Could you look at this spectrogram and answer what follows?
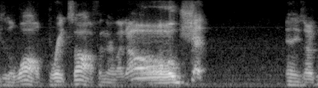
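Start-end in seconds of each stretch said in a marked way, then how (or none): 1.7-2.7 much higher, loud startled yelp; startled oh shit. Acted. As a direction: jolt as the chain snaps. Prisoner breaks collar off wall.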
